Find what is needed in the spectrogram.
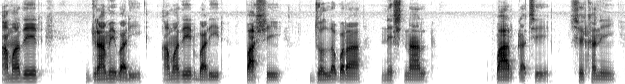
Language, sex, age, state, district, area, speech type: Bengali, male, 30-45, West Bengal, Alipurduar, rural, spontaneous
